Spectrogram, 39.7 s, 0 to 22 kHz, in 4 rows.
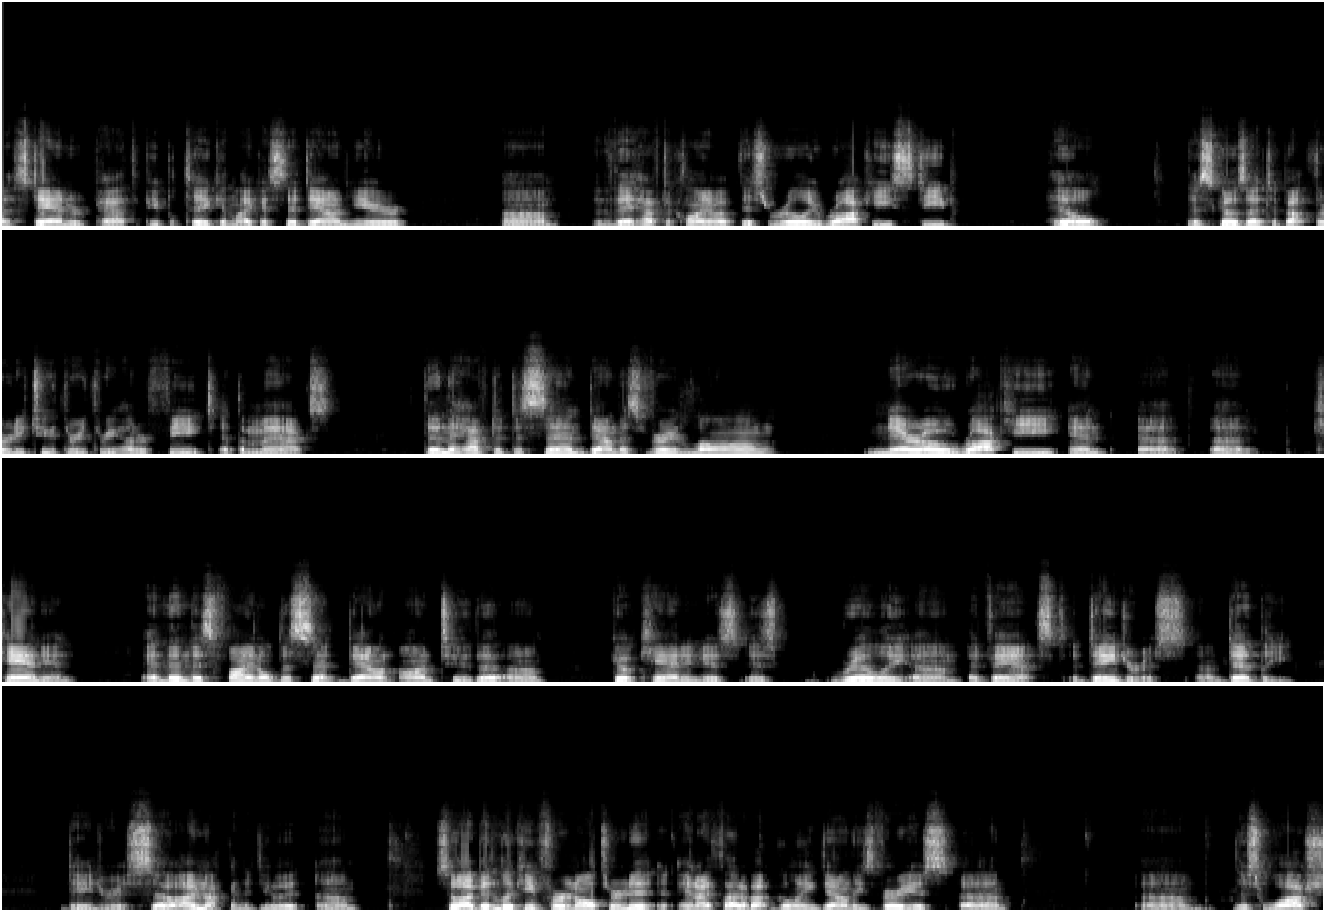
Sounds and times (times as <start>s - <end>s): Speech: 0.0s - 3.0s, 3.8s - 7.2s, 7.9s - 8.3s, 8.9s - 12.4s, 13.1s - 15.7s, 16.4s - 29.5s, 30.2s - 37.4s, 38.2s - 39.6s.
